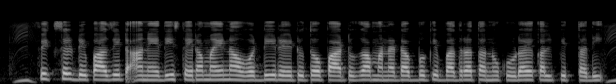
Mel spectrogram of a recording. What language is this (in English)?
Telugu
